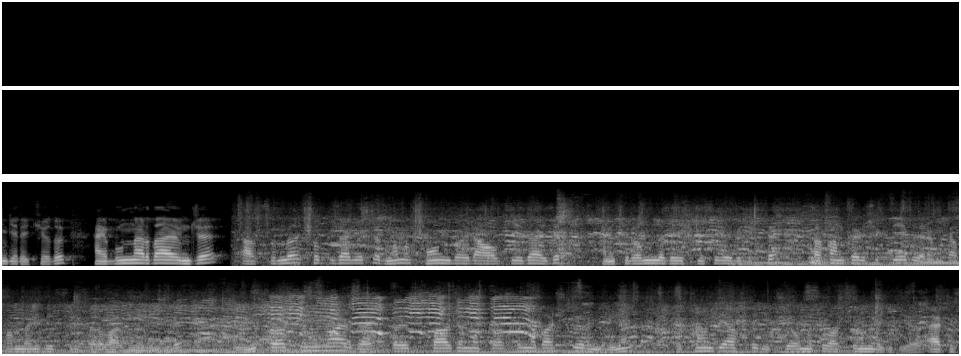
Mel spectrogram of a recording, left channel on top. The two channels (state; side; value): silent; left; digital silence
